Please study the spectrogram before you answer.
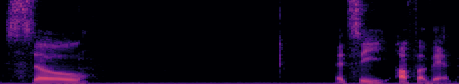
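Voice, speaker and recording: Halting man with a bright voice. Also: low voice. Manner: halting, many fillers and restarts. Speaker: talk show host. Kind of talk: casual screen-share livestream.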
